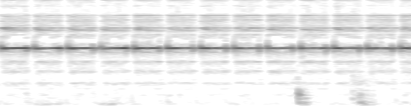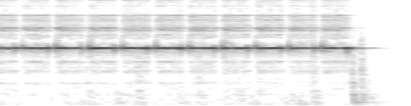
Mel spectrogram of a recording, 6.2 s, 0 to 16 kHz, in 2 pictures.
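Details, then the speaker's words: New EI 2110 multisensor fire alarm on a radio-link base, set off by smoke and tested with an EI 410 remote: loud shrill alarm pulsing about four times a second for nearly six seconds, then cut off. Smoke alarm sounding normally. "Oh, that was loud as hell. That was loud. Very, very loud."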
